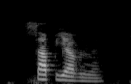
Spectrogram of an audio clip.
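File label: "сапъявны", Komi, female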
